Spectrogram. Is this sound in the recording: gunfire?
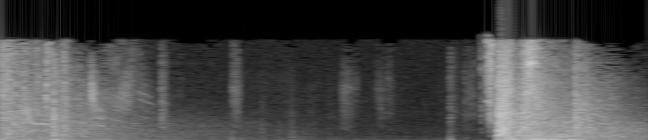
yes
